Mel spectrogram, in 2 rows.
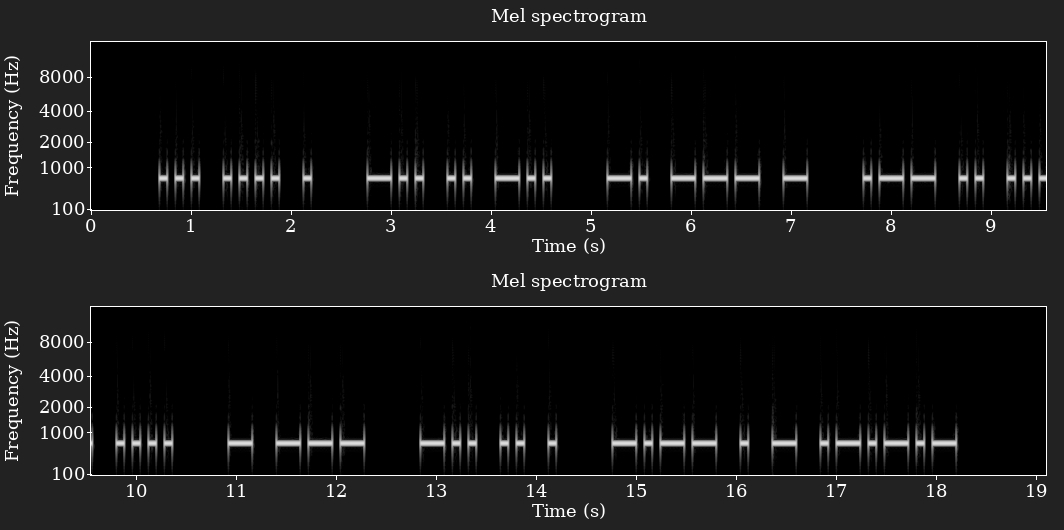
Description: Morse code, heard as a keyed tone, about 15 wpm, 700 Hz. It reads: SHE DID NOT WISH TO DIE YET.
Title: Sentences from Top 1600 Words 15wpm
